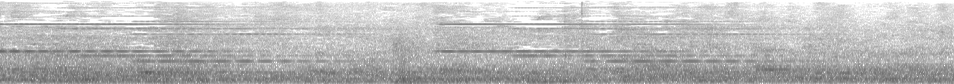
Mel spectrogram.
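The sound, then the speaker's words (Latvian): A chamber bell in the Latvian parliament rings continuously and insistently for several seconds, calling deputies to vote on a draft decision, a steady loud electric jangle over a faint murmur of the room. “Lūdzu, deputāts, balsot par lēmumu projektu, lūdzu zvanu.”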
